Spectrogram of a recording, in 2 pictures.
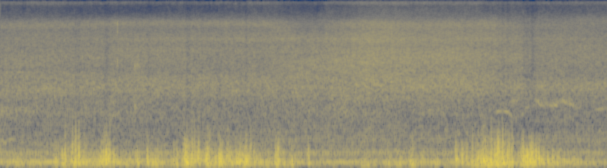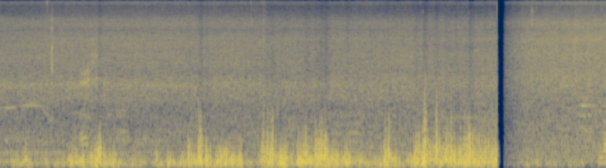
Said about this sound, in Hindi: बहुत ही तेज़ हवा चल रही है और बहुत ही धूल है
